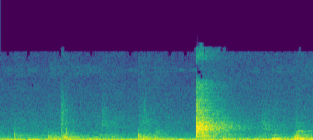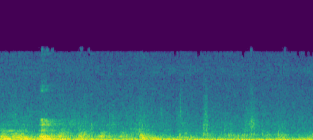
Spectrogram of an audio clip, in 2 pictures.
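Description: Dancers' feet stepping on a hall floor, soft scattered taps over a steady low hum, with one sharp hissing scuff about two seconds in, the loudest sound.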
